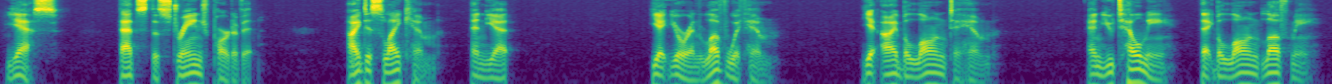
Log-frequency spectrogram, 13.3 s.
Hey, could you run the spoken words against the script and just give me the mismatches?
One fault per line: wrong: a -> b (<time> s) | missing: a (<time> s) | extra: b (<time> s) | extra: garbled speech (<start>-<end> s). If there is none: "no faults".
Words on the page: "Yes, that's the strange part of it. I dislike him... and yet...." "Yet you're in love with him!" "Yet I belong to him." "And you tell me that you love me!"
wrong: you -> belong (12.1 s)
